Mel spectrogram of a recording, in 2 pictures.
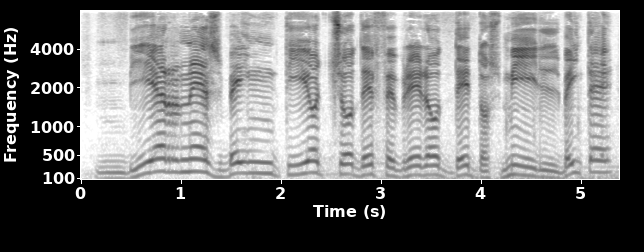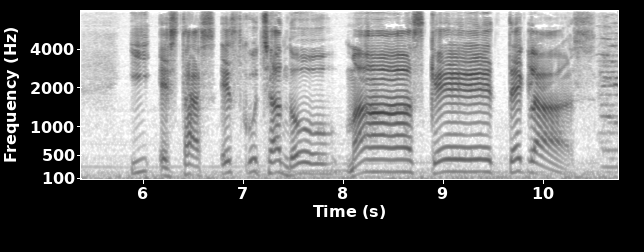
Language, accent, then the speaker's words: Spanish; Andalusia, Spain; hoy es el día de Andalucía, el día de mi tierra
